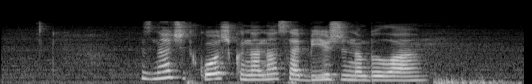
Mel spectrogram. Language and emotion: Russian, sad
